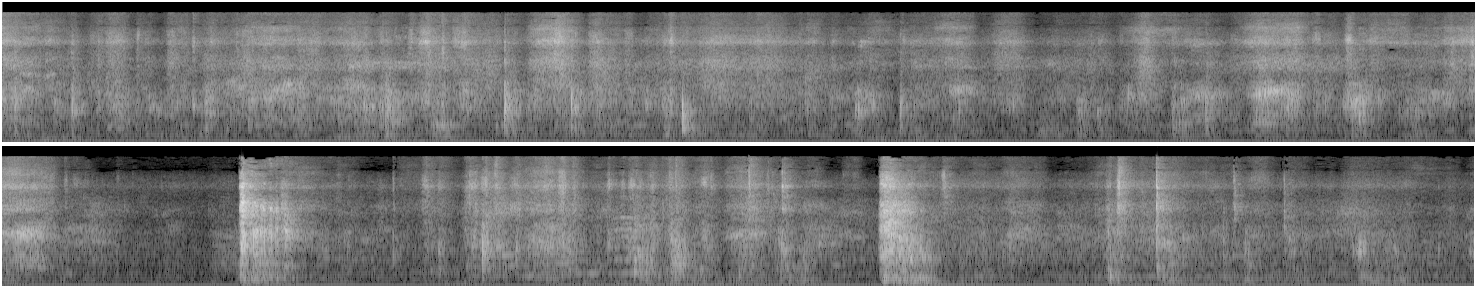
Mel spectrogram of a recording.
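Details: Playful fight between pugs indoors: wheezy snorts, grunts and quick panting huffs in uneven clusters, broken by two sharp loud knocks or thumps partway through.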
